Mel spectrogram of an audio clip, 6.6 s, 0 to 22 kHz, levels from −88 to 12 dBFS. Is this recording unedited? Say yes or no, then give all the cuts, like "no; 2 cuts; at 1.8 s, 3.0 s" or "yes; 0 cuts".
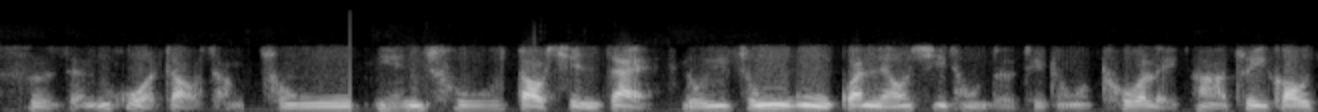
no; 1 cut; at 3.3 s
